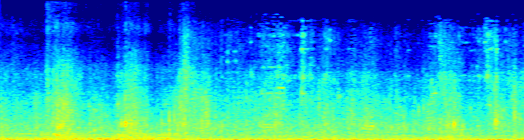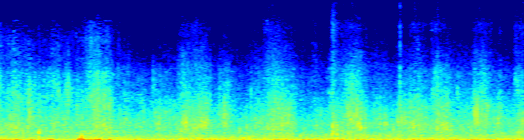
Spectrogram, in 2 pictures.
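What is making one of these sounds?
Wind blows across the open ground.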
